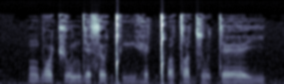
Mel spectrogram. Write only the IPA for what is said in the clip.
mbɔ˦t͡ʃo˧ ndɛ˧sɤ˦ǃʼiː˨ɦɛ˧ ǃʼo˨tˤo˧d͡zo˨ tɛː˧j

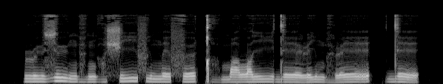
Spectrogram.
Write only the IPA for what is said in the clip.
ɭy zyŋæ̤ŋɑ̤ ʃifime føǃɑ̤mɑ lˠiːdeː ɭimæ̤ɭeː | de

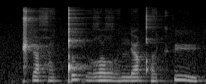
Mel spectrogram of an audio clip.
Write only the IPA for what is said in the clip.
ǁʰʏħɛ̤ǃupṳ ʁʷəʁʷa̤nɾʏqʼṳ t͡ʃʼy

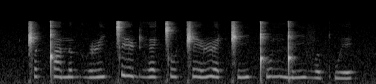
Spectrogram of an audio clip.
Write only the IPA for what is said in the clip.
ǁə˩ǃa˩nə˩˧˩ɡʱʊ˩ ɭi˨˥ǀe˦˨ ɖʱɛ˨˩˦ ǀʊ˩˧˩ǁe˨˩˦ ɭɛ˩ǁi˩˧˩ ǃʼʊ˦ ŋ͡ǃi˩˧˩və˨˩˦kʷʼe˨˩˦

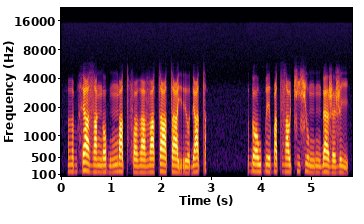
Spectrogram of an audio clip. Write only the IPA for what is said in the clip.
ðˤɪbhɛ zˤaŋɾɔb ŋ͡mɔtˤfoðˤe vatˤi tˤirʲoɗetˤ | ɗɔwɓeɓɛtˤ zˤɪwt͡ɕiɕo ŋoŋɗaʐɛʐi

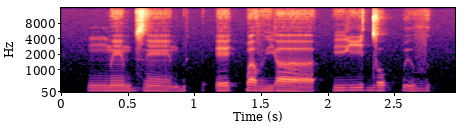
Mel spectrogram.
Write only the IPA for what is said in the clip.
ŋ͡mẽbzẽːb | ʔe k͡pɐvjɐː | ji dok͡pɨv

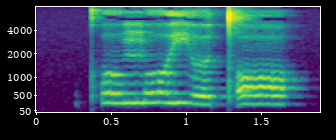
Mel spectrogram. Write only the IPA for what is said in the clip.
kʼo˦mo˦jɵ˨ tʼɔ˦

